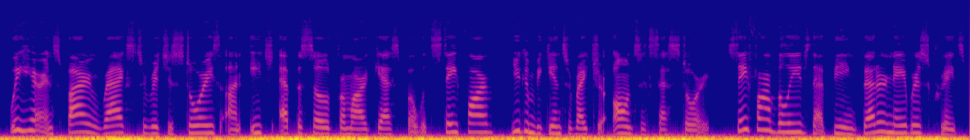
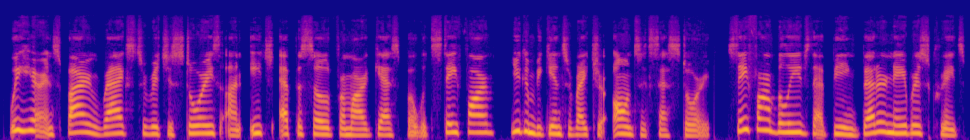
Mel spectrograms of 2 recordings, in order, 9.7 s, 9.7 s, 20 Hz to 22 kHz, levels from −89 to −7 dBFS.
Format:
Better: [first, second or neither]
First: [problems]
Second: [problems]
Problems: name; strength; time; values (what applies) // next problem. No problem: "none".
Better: second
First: low rumble; loud; throughout; 4 dB below the speech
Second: none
